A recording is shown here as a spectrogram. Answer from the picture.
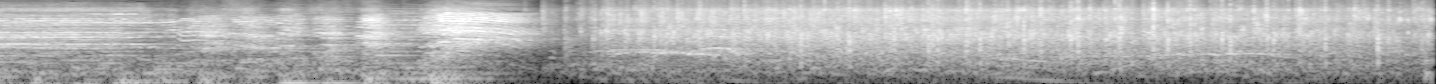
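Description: A children's choir sings over a bass-heavy accompaniment, and the song ends about four seconds in on a rising glide. Audience applause follows and runs on steadily, with faint voices under it.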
